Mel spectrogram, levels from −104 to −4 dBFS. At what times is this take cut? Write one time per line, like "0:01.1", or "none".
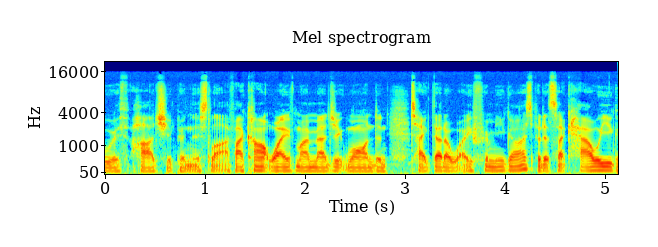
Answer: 0:03.0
